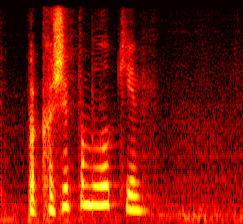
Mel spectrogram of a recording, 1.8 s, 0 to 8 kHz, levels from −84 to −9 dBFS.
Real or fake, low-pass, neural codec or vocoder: fake; 7.2 kHz; codec, 16 kHz in and 24 kHz out, 0.6 kbps, FocalCodec, streaming, 2048 codes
